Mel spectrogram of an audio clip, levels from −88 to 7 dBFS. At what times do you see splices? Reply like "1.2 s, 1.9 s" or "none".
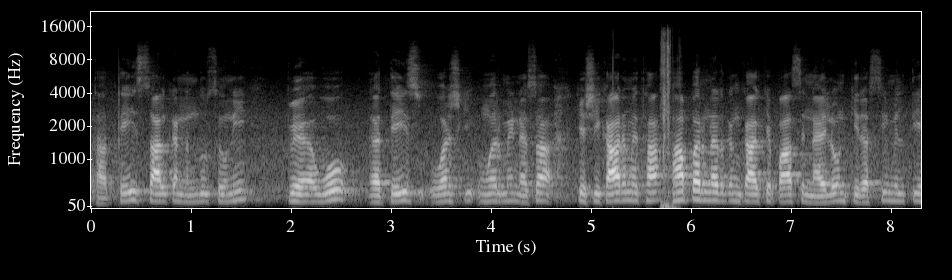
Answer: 5.8 s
